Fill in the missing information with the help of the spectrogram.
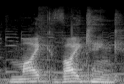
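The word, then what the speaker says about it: Meik Wiking: Again, a really famous best-selling book by the wonderfully named Mike Viking. It's spelled Meek Viking, but he's a guy who studies happiness, and this is the Danish way to live well.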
